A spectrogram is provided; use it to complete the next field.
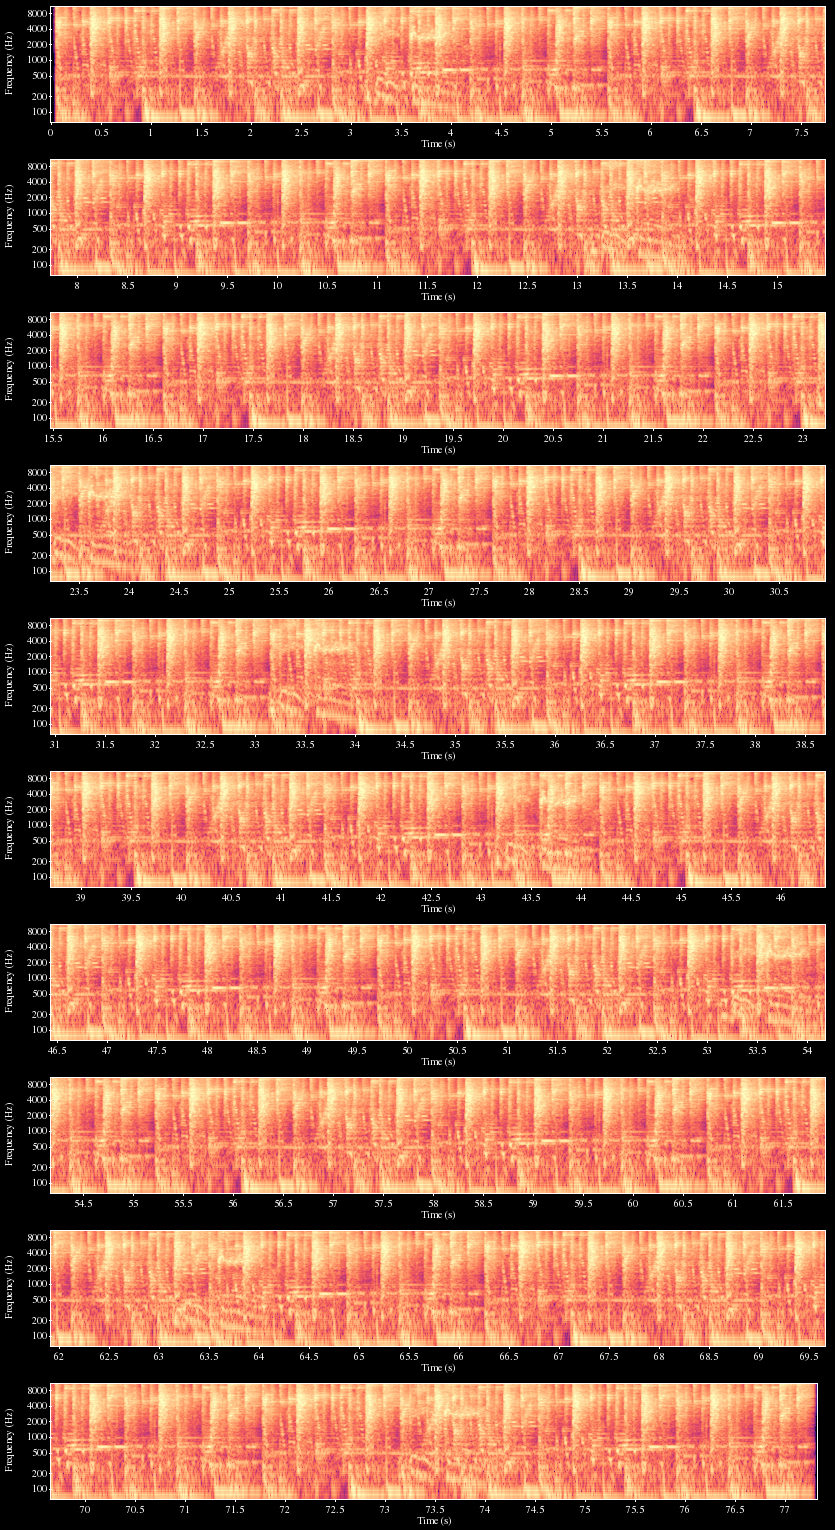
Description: Atonal
Fast
futuristic
hypnotic
industrial
mechanical
dreamy
frantic
drum machine
synthesiser
break beat
sub bass
synth lead
synth bass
